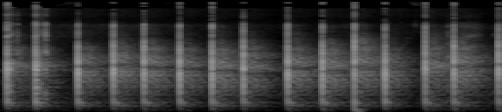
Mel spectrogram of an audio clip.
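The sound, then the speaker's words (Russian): A woodpecker knocks rapidly on wood, about fifteen sharp, crisp taps in a steady, slightly uneven rhythm, each one dry and percussive with a quick decay, with no voices. “Вот раздался быстрый стук по дереву.”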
